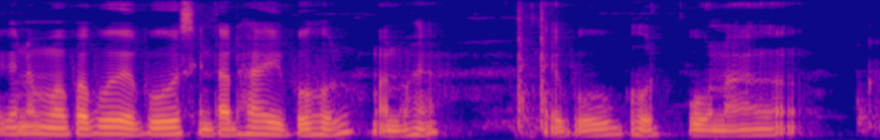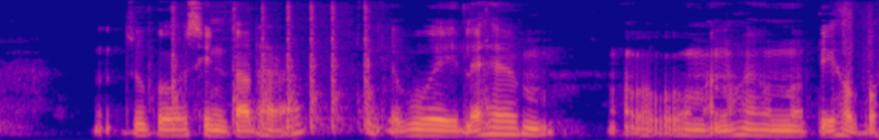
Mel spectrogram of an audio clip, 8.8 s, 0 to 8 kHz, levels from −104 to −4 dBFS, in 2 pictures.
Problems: background sounds at intervals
